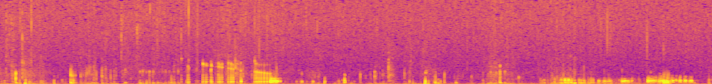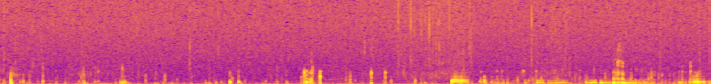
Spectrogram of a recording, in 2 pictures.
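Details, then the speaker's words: Loud bowel sounds (borborygmi) of an empty stomach after exercising while hungry: continuous low gurgling and rumbling with bubbling pops. "Âm thanh réo rắt của dạ dày tôi tiếp tục một lúc"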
